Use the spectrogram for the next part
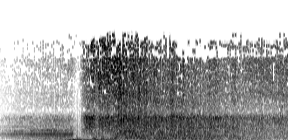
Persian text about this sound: غرش جت‌های جنگی اسرائیل و سپس صدای چندین انفجار. این وضعیت دیشب نیز در نوار غزه ادامه داشت.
